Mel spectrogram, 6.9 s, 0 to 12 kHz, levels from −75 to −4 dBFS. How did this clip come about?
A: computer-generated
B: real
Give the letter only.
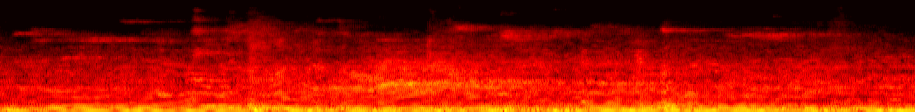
A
